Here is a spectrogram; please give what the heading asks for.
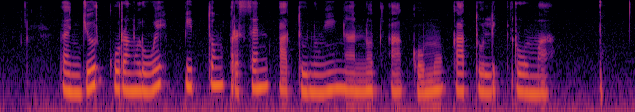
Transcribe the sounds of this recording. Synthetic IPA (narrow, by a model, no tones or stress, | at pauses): b̥ä̤ɲd͡ʒʊrkuɾaŋluwɪhpit̪ʊŋpərsɛnpad̪̥ṳnuŋiŋanʊt̪ʔaɡ̥o̤mokat̪olɪk̚roma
